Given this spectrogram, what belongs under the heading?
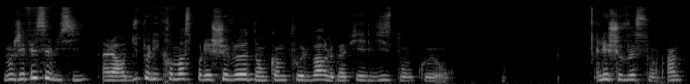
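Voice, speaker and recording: A woman's voice: mid-range voice, steady tone, moderate pace, darkish tone. Chatty young woman with filler-heavy speech. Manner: chatty, many fillers and restarts. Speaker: coloring vlogger. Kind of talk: casual show-and-tell chat. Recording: faint background noise and clicks.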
